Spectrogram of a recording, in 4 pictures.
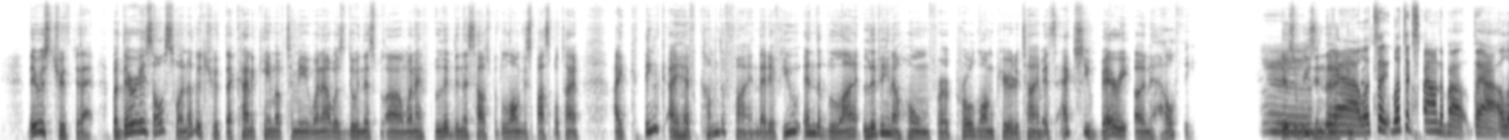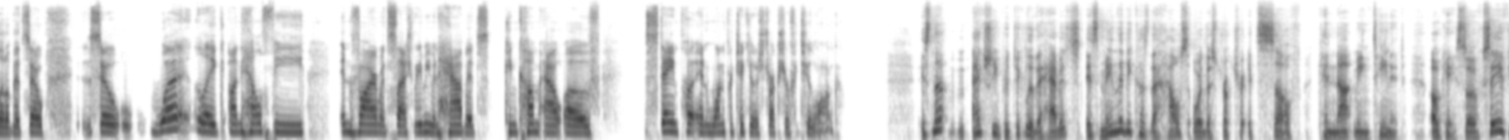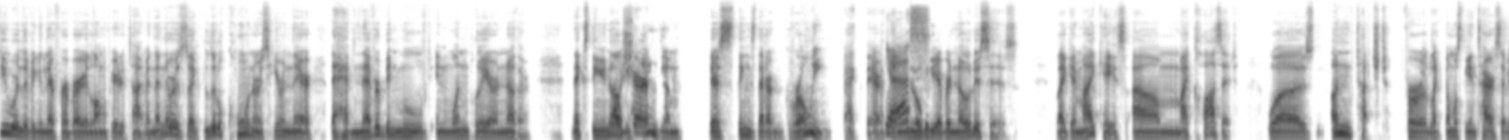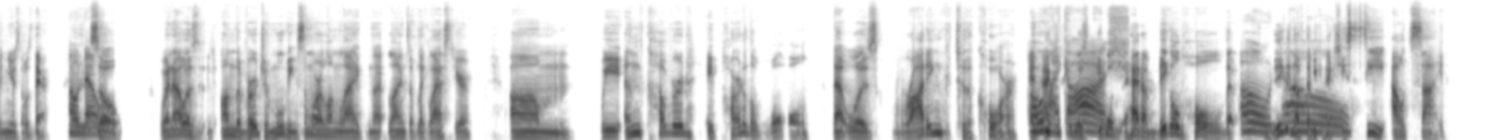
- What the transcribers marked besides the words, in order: other background noise
- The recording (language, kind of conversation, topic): English, unstructured, Where do you feel most at home, and why?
